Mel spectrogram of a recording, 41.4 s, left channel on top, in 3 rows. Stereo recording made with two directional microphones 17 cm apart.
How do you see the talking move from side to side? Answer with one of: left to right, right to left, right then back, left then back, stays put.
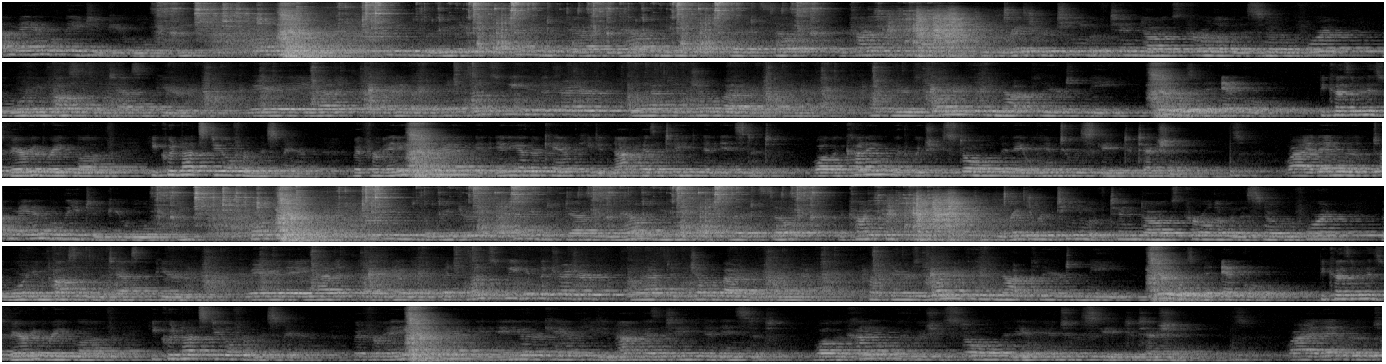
right to left.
